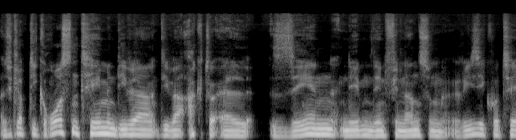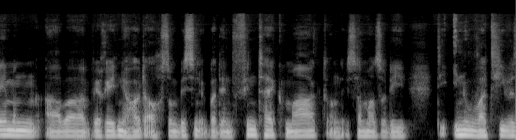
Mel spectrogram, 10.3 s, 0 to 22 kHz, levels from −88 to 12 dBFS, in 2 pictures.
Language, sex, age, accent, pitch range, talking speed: German, male, 30-49, German, 90-110 Hz, 215 wpm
